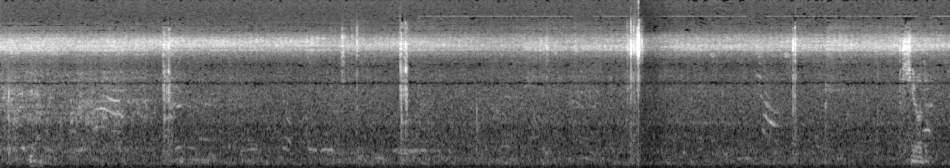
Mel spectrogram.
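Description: Steady high-pitched buzz of summer cicadas, with faint distant voices and a few sharp knocks, the loudest about nine and a half seconds in.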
